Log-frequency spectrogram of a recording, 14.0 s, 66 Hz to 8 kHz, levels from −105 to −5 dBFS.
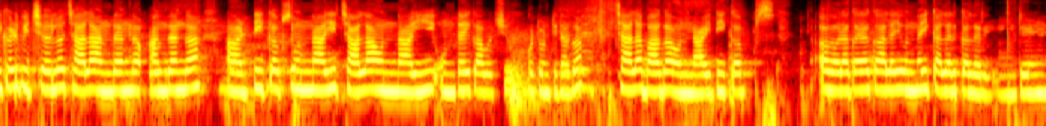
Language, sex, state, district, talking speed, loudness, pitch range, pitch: Telugu, female, Telangana, Nalgonda, 120 wpm, -21 LUFS, 245-270 Hz, 260 Hz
